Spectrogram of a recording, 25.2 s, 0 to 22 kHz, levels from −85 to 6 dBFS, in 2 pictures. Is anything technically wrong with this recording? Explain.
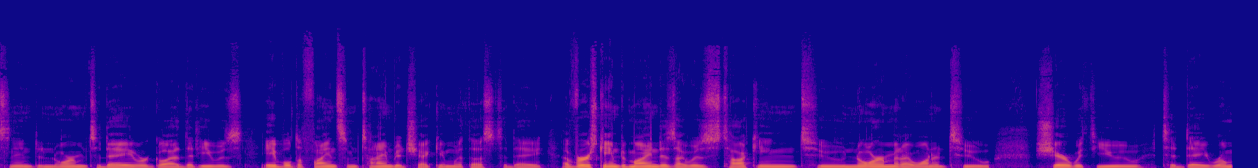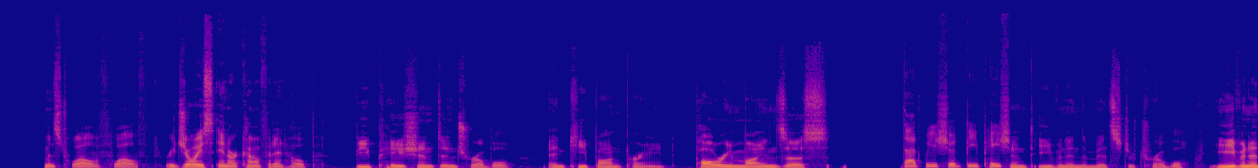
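Yes. The speech twice stops dead and then rushes forward.

Playback stalls occur at 12.31 to 13.04 s and at 21.03 to 21.59 s, the second right after "reminds us". The sound cuts to silence for about 0.71 s and then about 0.54 s. The player likely ran dry of buffered data or had its output thread held up. Nothing reaches the output until it recovers.

Catch-up at higher speed follows each stall. From 13.04 to 15.88 s the speech runs at 1.25 times normal speed, pitched up about four semitones. It settles just before "be patient in trouble". From 21.59 to 22.68 s it runs at 1.5 times, up about seven semitones, and returns to normal before "even in the midst". The player is resampling its backlog to recover the lost time. Speed and pitch therefore rise together, and the voice sounds hurried and chipmunk-like.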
